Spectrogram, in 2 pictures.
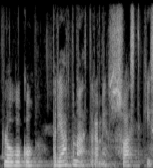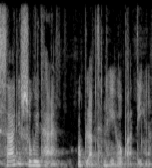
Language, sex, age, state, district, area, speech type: Hindi, male, 18-30, Uttar Pradesh, Sonbhadra, rural, spontaneous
